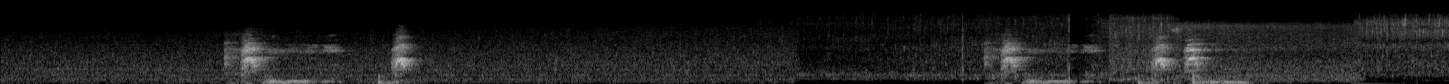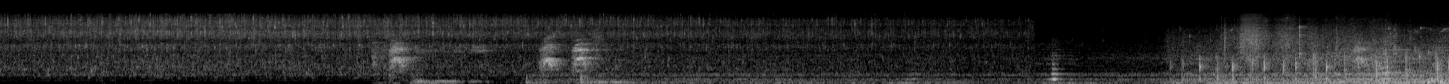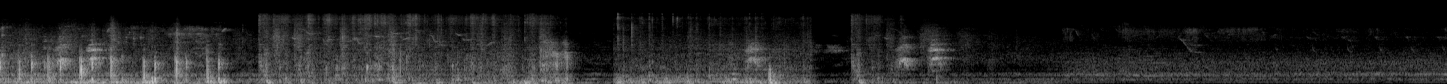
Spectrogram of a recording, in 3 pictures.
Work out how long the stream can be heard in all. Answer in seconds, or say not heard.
25 s.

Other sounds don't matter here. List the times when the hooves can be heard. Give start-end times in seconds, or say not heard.
26.1-38.0.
